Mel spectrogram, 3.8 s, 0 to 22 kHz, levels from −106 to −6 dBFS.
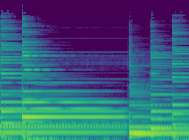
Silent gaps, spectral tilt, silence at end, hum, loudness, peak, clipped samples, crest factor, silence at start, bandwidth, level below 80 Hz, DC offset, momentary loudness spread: none; -6.5 dB/octave; 0 s; none; -26 LUFS; -12 dBFS; under 0.1%; 14 dB; 0 s; 13.5 kHz; -48 dBFS; under 0.1%; 8 LU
